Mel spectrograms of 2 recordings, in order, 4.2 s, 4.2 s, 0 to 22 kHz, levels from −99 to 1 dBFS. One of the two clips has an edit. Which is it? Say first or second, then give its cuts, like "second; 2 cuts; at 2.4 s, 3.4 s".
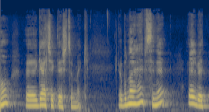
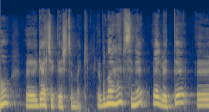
second; 2 cuts; at 1.9 s, 3.0 s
